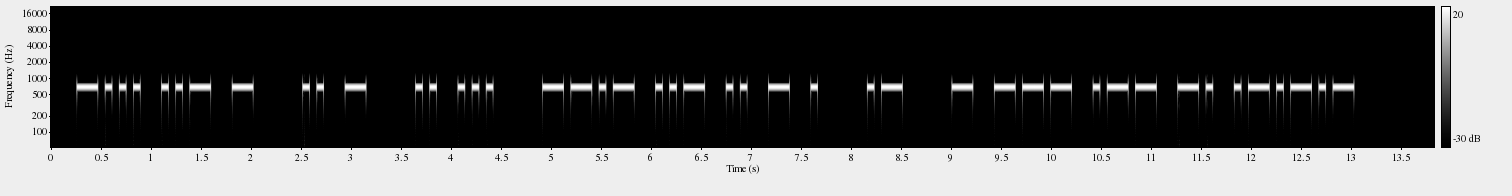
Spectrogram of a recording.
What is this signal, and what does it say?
Morse code, heard as a keyed tone, about 17 wpm, 700 Hz. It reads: BUT IT IS QUITE A TOWN.
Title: Sentences from Top 1000 Words - Review Part 2 - 17wpm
